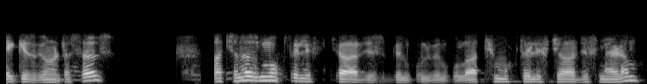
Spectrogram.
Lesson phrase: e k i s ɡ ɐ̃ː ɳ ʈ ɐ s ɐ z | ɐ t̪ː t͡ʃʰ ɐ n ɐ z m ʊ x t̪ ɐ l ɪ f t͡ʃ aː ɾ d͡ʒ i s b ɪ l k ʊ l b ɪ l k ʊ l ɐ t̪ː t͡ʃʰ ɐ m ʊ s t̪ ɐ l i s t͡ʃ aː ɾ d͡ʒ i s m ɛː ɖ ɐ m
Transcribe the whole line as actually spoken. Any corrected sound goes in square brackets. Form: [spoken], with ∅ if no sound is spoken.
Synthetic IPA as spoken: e k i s ɡ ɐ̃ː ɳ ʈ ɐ s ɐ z | ɐ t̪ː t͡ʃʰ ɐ n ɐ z m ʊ x t̪ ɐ l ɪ f t͡ʃ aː ɾ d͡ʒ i s b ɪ l k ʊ l b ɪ l k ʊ l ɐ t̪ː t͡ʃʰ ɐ m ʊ [x] t̪ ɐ l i [f] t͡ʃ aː ɾ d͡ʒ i s m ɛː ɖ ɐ m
